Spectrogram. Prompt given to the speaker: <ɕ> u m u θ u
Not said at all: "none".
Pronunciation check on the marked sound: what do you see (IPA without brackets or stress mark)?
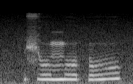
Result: ɕ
